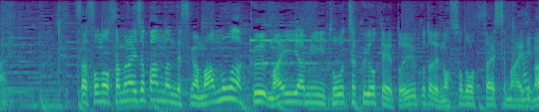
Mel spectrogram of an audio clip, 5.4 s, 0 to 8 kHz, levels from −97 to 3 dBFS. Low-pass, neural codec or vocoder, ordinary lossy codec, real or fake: none; none; none; real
